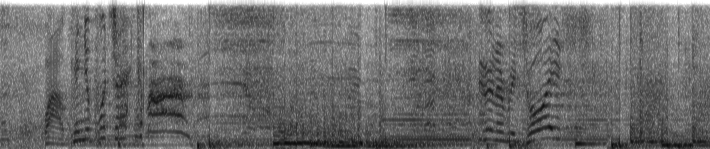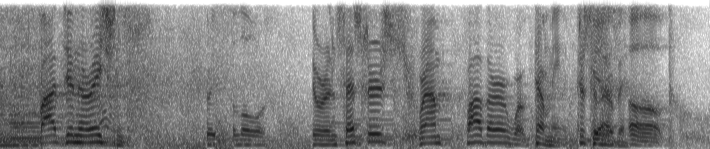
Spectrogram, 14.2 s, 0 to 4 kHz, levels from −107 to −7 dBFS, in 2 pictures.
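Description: Audio carried over a narrowband call path, with nothing above 4 kHz, which fits G.711 mu-law at 64 kbps, and its sender's voice detector repeatedly misjudges the sound. Sound chopped by the voice detector occurs where the detector likely toggled transmission on and off several times within a stretch: 0.00 to 0.72 s (about 0.4 s filled in), 8.26 to 11.78 s (about 1.9 s filled in, the worst passage), and 12.78 to 13.04 s (0.14 s filled in). Each time, parts of the sound are swapped for synthetic fill, so the passage turns choppy. Sound dropped by the voice detector, likely from brief moments mistaken for background, cuts single short pieces: 40 ms at 1.94 s, 80 ms at 4.72 to 4.80 s, and 40 ms at 6.08 s. In each gap the real audio gives way to flat noise and then returns when the detector fires again. Comfort noise in place of the background runs from 13.8 s to the end, likely because transmission paused once the detector heard nothing worth sending. 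The receiver fills this pause with generated noise. The background there sits about 24 dB below the loud parts and is about 2 dB quieter than the real background before it. It sounds steady and featureless, without the detail of the genuine background.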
